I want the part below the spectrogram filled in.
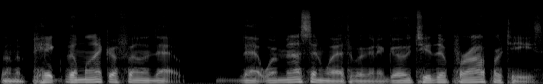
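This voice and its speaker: On a very clean recording with a silent background, a man with a very deep, low pitch speaks at a fairly slow pace, the sound dry and close with no echo. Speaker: tech tutorial youtuber. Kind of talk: tutorial. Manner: casual, with false starts; loud. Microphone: dynamic mic close to mouth.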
